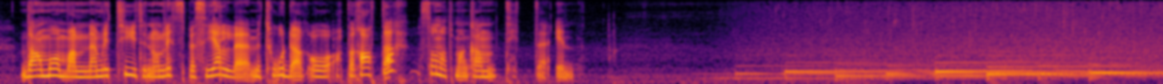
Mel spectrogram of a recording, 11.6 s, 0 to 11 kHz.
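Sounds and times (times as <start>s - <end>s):
speech: 0.2s - 5.8s
slow sequence of sustained musical notes: 7.0s - 11.6s
steady rain: 7.1s - 11.6s.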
